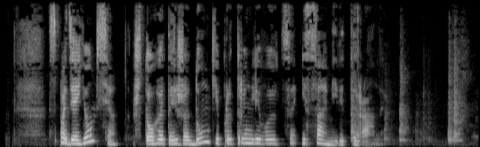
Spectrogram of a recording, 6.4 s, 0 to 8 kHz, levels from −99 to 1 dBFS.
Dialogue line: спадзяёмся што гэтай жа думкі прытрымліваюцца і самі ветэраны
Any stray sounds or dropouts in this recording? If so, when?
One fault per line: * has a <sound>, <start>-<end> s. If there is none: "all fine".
all fine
